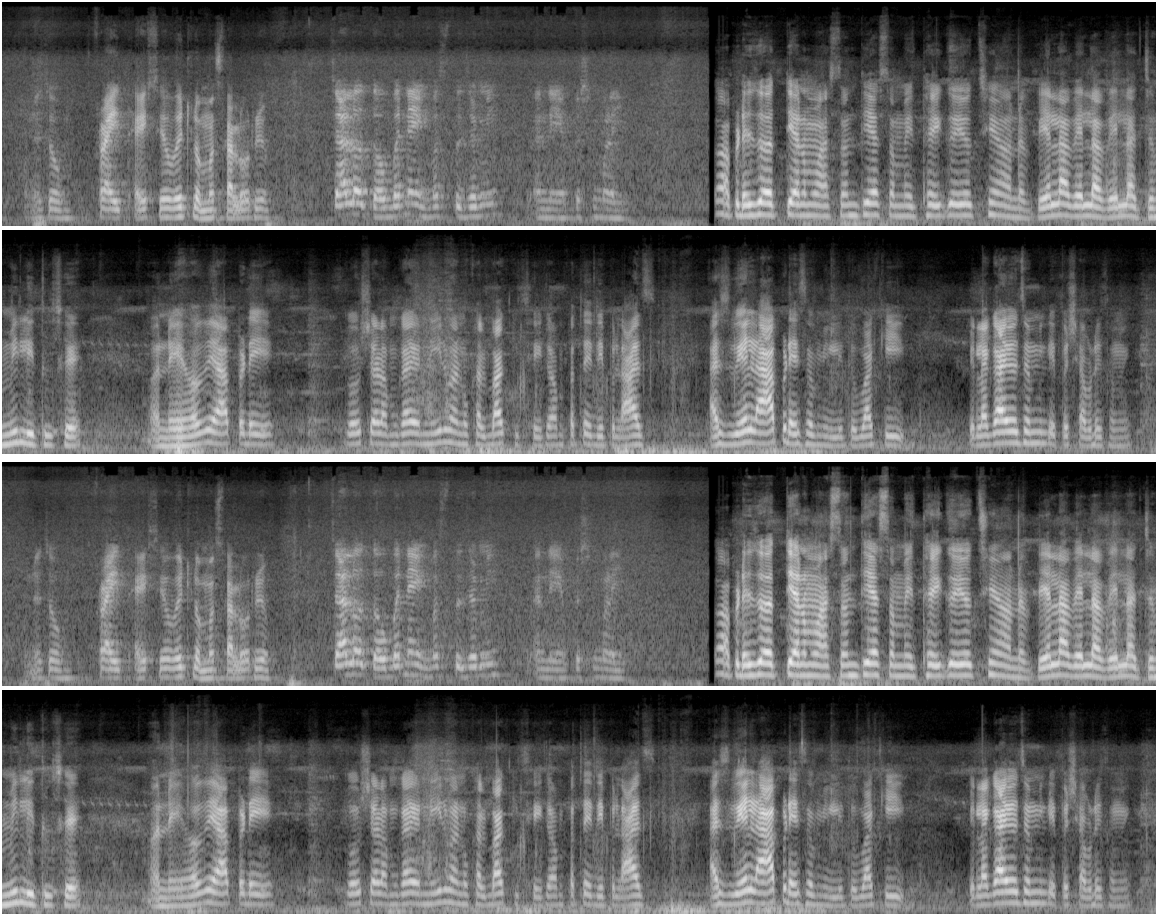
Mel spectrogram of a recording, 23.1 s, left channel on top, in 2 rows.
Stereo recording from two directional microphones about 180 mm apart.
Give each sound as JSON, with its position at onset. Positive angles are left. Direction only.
{"t": 0.5, "sound": "speech", "side_deg": 0}
{"t": 0.9, "sound": "speech", "side_deg": 20}
{"t": 3.3, "sound": "speech", "side_deg": -5}
{"t": 7.1, "sound": "speech", "side_deg": 0}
